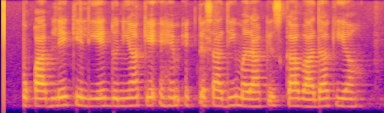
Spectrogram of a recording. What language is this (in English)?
Urdu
